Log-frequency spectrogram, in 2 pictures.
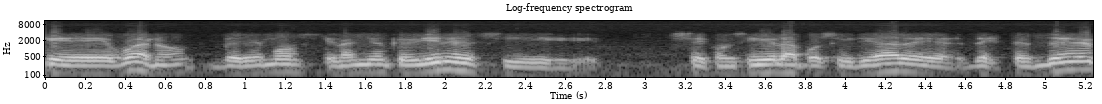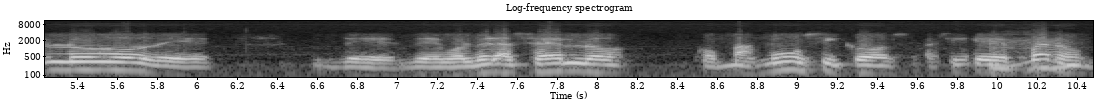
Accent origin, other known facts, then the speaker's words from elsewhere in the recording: Mendoza, Argentina; now in Mar del Plata, Argentina; Yo, si bien hace muchos años que estoy acá, soy de Mendoza.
